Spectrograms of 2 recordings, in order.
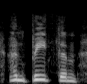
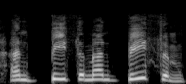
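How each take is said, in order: First: Higher, louder gleeful chant; ecstatic cry. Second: Much higher and louder, gleeful; ecstatic shout. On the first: Toad rallying friends, rising ecstatic cry. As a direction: start the chant with glee. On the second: Toad dancing round the room, ecstatic shouting. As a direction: beat them at the top of the voice. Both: A narrator's reading. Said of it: "cried the Toad in ecstasy".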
